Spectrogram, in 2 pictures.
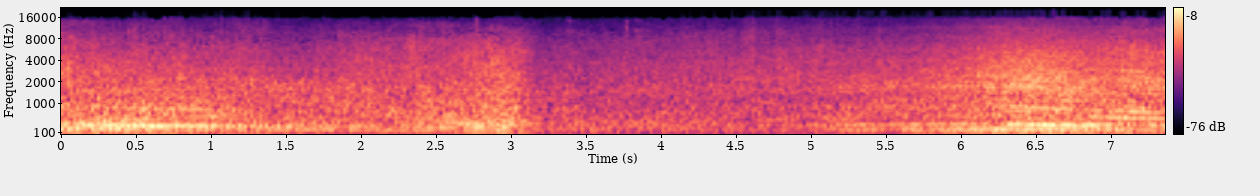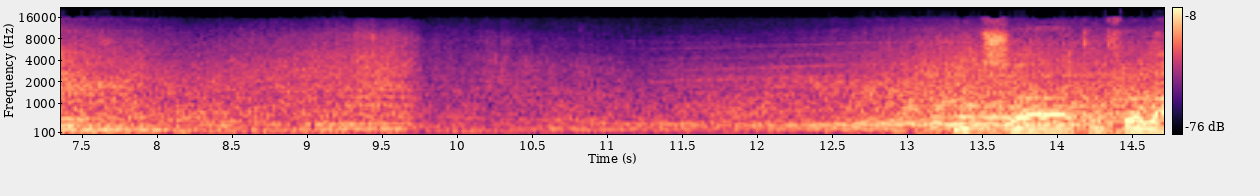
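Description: Stock race cars lap the half-mile Martinsville Speedway, engines droning steadily and swelling as they pass through turns 3 and 4, with a commentator talking over the continuous roar.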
